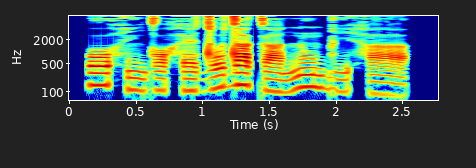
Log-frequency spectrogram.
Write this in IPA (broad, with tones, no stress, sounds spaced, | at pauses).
o˧ h ĩ˨ ɡ ɔ˨ h ɛ˨ d o˨˦ d a˦˨ k a˨ n ũ˧ b i˨ h a˨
